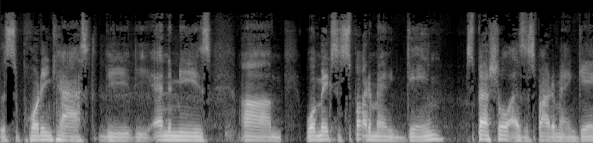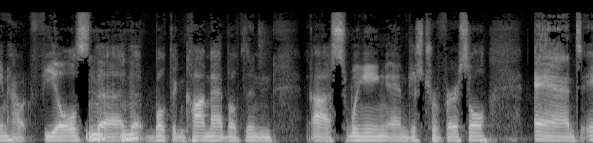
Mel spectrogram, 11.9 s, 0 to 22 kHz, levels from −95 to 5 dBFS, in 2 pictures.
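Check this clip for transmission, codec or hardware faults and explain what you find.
The speech carries one transmission fault: scattered short gaps between 0.55 and 7.33 s, ending just before "both in combat both". About seven small packet losses, the longest around 40 ms and together roughly 150 ms, about 2% of that stretch, were concealed by the receiver stretching the preceding sound across each hole. They surface as brief ticks, smears and hiccups in otherwise clear speech. Unlike a single long dropout, no stretch goes silent or warbles for long.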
